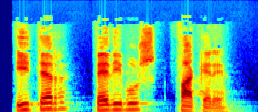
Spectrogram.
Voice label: "iter pedibus facere", latin; santillana

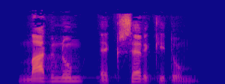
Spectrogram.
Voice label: "magnum exercitum", latin; santillana

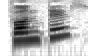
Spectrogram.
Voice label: "fontes", Latin; santillana

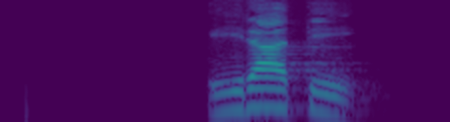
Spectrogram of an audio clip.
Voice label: "irati", Latin; santillana

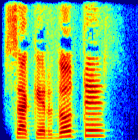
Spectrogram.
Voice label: "sacerdotes", latin; santillana

